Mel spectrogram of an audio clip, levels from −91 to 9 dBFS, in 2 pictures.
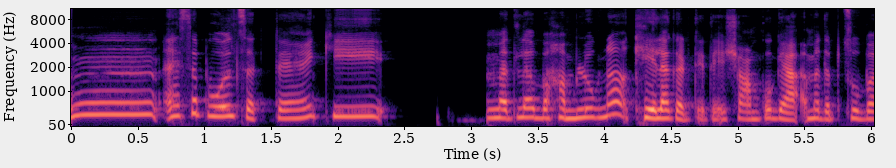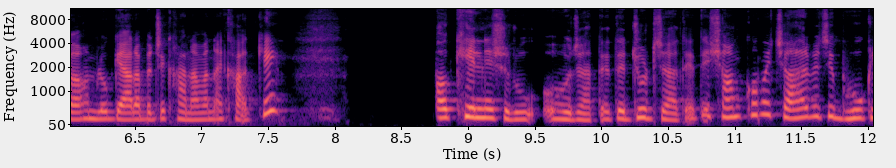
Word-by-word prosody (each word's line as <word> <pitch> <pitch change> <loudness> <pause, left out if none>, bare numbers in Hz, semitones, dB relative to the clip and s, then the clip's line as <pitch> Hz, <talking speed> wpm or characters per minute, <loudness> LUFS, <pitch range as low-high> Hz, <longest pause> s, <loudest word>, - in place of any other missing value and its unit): उम, 335 +1 +1
ऐसा 295 +5 0
बोल 285 0 +4
सकते 230 -2 -3
हैं 235 +5 0
कि 285 -2 -1 1.1
मतलब 245 +1 +2
हम 235 -2 +3
लोग 255 +1 +1
ना 335 +4 +2
खेला 235 -2 +8
करते 205 -4 -2
थे - - -5
शाम 205 -2 -2
को 235 - -2
ग्या 215 -5 +3
मतलब 225 -3 -1
सुबह 215 -3 0
हम 220 -1 -2
लोग 210 - -1
11 200 -1 +2
बजे 200 +2 -5
खाना-वाना 200 0 -4
खा - - -1
के 420 +4 +4 1.2
और 245 0 +4
खेलने 250 -2 +5
शुरू 215 -4 -2 0.2
हो 205 -2 0
जाते 185 0 -5
थे, 220 - +4
जुट 245 +2 -1
जाते 190 -4 -4
थे, - - -3
शाम 270 -1 0
को 325 +3 -2
हमें 340 +1 -1
4 250 -3 +1
बजे 280 0 -2
भूख 230 +2 0
235 Hz, 200 wpm, -23 LUFS, 210-275 Hz, 1.2 s, खेला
